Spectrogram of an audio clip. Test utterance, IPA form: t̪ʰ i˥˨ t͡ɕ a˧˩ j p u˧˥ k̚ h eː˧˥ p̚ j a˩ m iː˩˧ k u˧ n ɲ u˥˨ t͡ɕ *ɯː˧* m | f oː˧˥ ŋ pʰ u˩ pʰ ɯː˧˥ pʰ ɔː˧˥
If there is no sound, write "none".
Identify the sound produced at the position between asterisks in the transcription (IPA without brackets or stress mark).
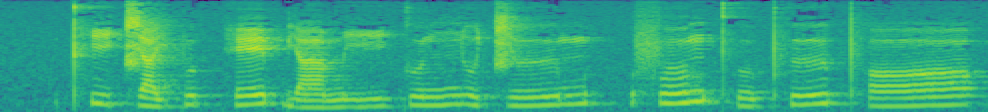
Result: ɯː˧˥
